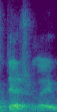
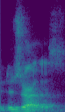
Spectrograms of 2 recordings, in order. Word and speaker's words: DeJarlis: um they started out um he was always desolate which made sense and that's that is the correct pronunciation but um radio announcers couldn't pronounce desolate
